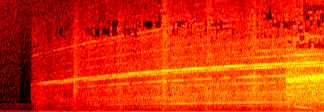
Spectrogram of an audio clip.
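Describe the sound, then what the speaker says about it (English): A jet-engine funny car at the drag strip, its converted army-surplus aircraft turbine roaring loud and steady with a rising whine that builds and swells over several seconds. "that's the sound of a jet funny car"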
